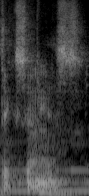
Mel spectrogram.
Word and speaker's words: Axonius: It's pronounced Axonius.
